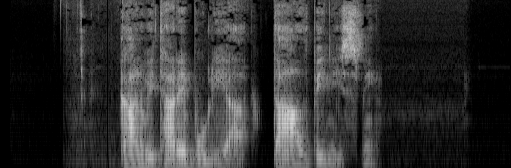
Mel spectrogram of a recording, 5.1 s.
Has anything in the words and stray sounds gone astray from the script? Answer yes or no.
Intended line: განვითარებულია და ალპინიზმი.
no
